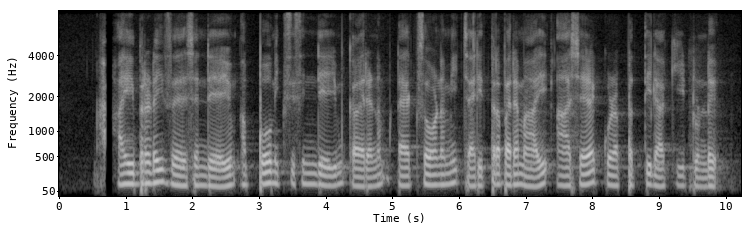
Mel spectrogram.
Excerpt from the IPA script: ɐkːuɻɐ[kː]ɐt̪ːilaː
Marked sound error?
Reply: yes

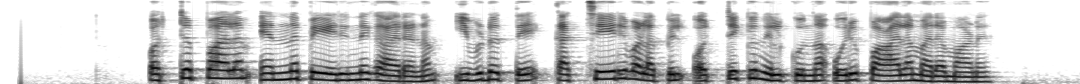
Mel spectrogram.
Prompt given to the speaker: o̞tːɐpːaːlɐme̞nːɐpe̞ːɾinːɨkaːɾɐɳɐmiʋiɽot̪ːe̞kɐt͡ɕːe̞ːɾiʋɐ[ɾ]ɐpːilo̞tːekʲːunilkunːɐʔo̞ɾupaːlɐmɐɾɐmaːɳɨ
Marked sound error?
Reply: yes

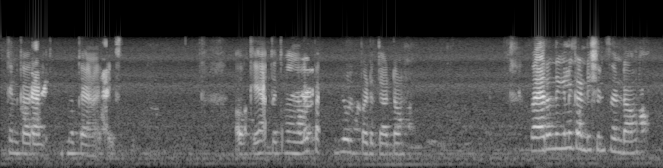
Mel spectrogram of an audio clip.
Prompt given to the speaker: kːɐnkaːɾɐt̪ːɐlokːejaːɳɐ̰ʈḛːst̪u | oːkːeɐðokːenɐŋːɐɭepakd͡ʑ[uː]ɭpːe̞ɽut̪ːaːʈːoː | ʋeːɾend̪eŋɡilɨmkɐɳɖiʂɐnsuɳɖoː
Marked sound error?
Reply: yes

